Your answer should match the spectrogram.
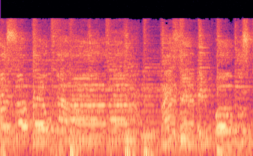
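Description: Live sertanejo (Brazilian country) song: a singer over guitar and band with a steady beat of bass and drum.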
